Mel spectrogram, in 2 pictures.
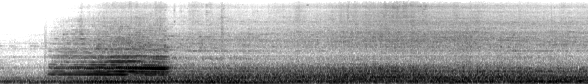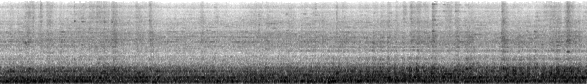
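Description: A freight train rumbles and clatters past, close by.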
